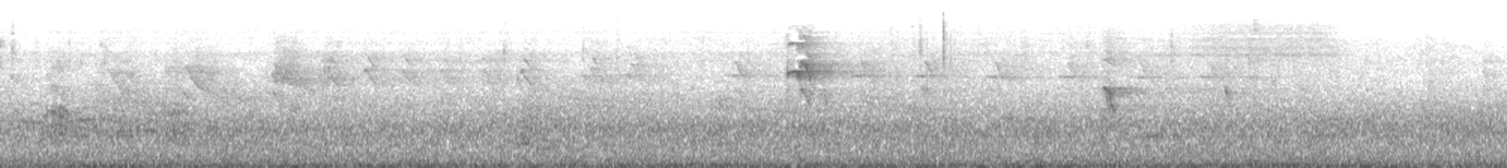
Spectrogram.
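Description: A few short bird calls, the clearest about five seconds in, over a steady low rumble, with faint clicks of a spoon stirring soup in a metal camping pot.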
